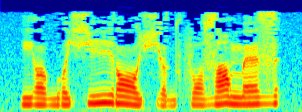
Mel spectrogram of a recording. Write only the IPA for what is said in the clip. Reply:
j ʌ ɡʷ ɛ ç i ɾ ɔ ç ʌ d f u zˤ ɪ m ɛ z

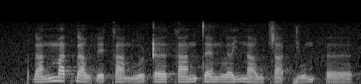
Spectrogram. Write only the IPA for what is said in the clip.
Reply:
ɗ a˧˥ n m a˦˥ k̚ ɗ a˨˩ w ɗ e˧˥ k a˨˩ m l u˧ ʈ əː˧ k a˧˥ n t̪ ɛ˧ m l ə˧˥ j n a˨˩˦ w c a˨˩ k̚ j u˧˥ m h əː˨˩

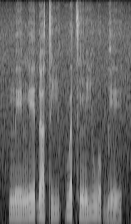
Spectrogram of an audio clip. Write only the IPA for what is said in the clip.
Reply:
m eː˨ ŋ eː˦ ɗ a˨ t iː˨ kʷ a˦ t͡s ĩ˨ ɾ iː˦ w o˨ ɡ͡b eː˨

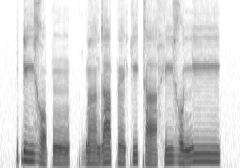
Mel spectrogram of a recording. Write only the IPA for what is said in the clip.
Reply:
ɗ iː˧ ɣ ɔ˨ p ũ˨ | ɡ͡b ã˨ d a˧ p ɛ̃˨ k i˦ k aː˨ h iː˦ ɣ o˦ ɲ iː˦

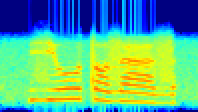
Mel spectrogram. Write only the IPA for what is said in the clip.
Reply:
zʲ ʊː t ʌ z æ z

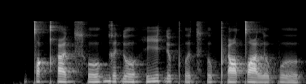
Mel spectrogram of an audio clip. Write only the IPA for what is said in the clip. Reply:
tˤ ʊ qʰ ø t͡sʰ o ɡ ʏ ɗ o h i ɗ ʏ pʼ ʊ t͡sʼ ʊ pʼ ø tˤ i l ʊ p ʊ

